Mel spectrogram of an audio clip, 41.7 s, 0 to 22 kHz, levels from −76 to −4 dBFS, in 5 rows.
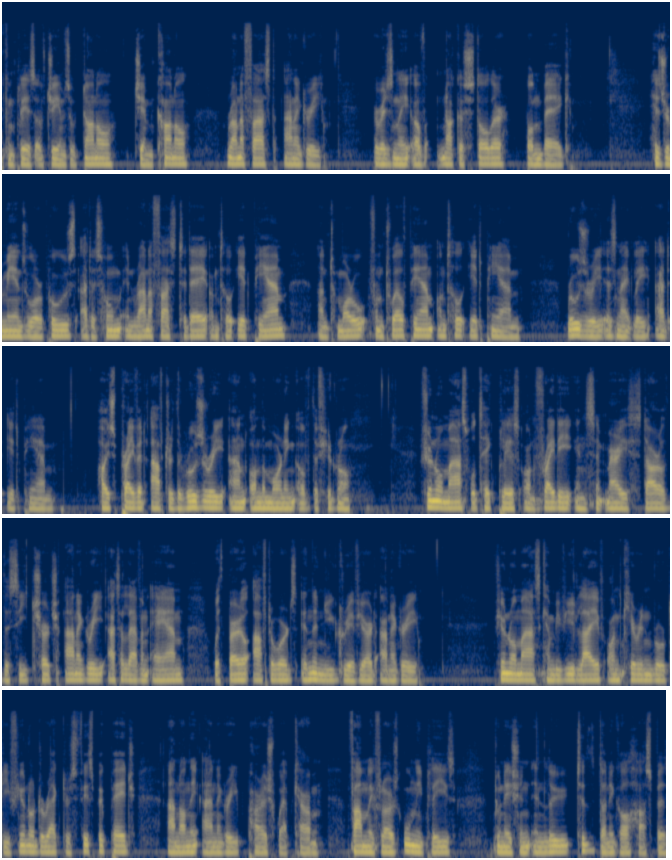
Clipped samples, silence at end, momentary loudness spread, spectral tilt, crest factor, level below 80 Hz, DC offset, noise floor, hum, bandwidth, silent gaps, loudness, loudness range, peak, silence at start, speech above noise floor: under 0.1%; 0 s; 7 LU; -6 dB/octave; 20 dB; -48 dBFS; under 0.1%; -53 dBFS; none; 14 kHz; none; -26 LUFS; 3 LU; -4 dBFS; 0 s; 28 dB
